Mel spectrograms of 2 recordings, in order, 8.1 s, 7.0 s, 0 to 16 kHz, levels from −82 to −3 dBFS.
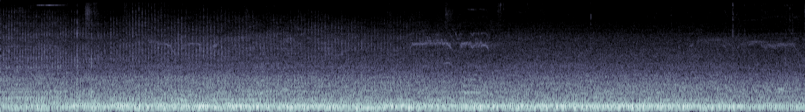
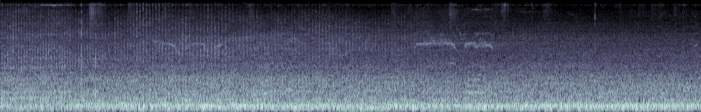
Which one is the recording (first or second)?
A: first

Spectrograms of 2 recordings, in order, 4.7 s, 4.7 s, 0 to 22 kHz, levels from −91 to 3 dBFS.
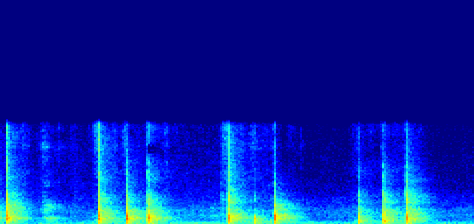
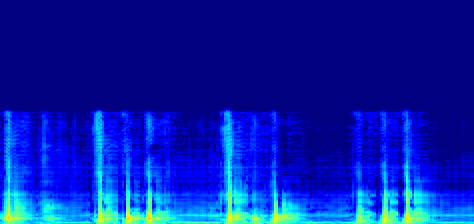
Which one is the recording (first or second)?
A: first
